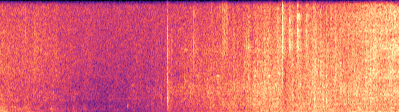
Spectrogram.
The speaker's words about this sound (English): God knows what this taxi is going to cost.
